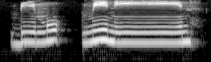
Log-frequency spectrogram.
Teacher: په همزه باندې سکون دی جټکه به ورکوو نو دا به شي بمؤمنین.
